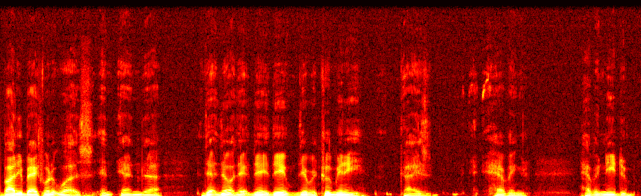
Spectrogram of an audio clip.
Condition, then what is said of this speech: Stuttering. I'm not talking very good now, I admit that.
